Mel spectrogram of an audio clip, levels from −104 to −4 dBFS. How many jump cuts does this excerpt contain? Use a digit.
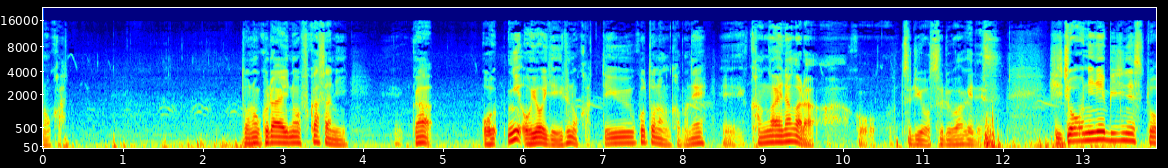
2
